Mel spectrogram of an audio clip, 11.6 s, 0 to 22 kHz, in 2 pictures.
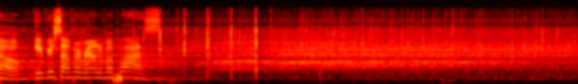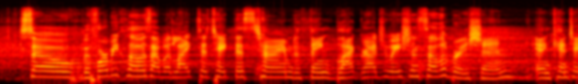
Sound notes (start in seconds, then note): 6.0 cheers and applause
